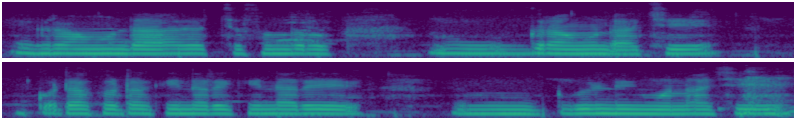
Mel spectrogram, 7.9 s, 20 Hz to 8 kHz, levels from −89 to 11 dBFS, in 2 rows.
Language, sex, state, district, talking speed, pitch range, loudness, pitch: Halbi, female, Chhattisgarh, Bastar, 115 wpm, 185-195 Hz, -33 LUFS, 190 Hz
